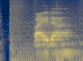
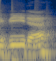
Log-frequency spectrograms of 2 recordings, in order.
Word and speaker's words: Vita: Vita Labs. Am I saying Vita? Vita? You know, if you're European, they say Vita. Okay. Americans say Vita, so your choice.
